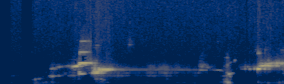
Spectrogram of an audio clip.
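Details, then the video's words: Bugling elk in a meadow, Rocky Mountain National Park, heard as a recording: rising whistled notes climb into a long, steady, piercing tone that fades, followed by a low grunt and another shrill rising whistle. "But for my person who voted for an elk, yes, that was the sound of an elk bugling in a meadow. So weird, right?"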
